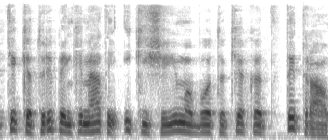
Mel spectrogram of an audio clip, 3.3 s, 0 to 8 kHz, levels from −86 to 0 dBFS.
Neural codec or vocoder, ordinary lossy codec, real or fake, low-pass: none; AAC, 32 kbps; real; 7.2 kHz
